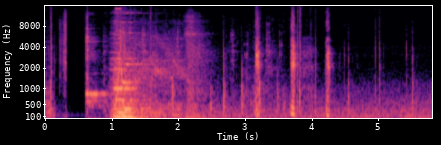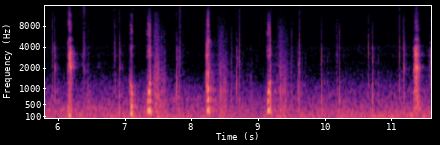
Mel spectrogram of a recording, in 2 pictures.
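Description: Hands and feet tap and scrape on rock during a climb.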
